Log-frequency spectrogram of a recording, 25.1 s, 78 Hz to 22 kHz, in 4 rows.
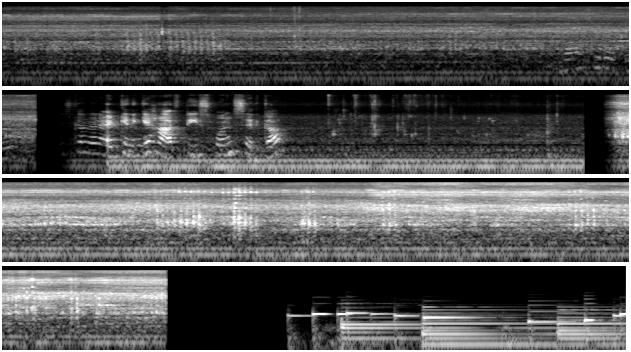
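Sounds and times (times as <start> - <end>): electric hand mixer whirring: 0.0 - 6.6, 12.3 - 20.5
soft piano music: 21.7 - 25.0.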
